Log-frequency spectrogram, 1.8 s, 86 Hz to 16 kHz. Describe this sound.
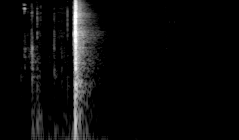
door - lock 01
Locking a door.
door, door-lock, lock, locking-door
